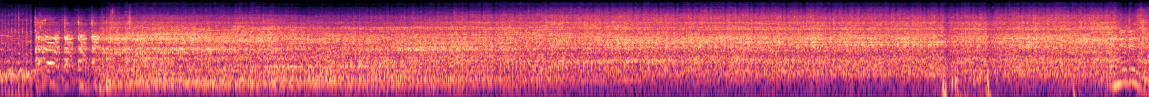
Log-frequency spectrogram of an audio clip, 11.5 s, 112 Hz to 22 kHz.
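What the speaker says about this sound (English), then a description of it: "And from here, you can start the bike." A 2025 Honda CBR 1000RR-R Fireblade motorcycle starts with a brief crank and settles into a steady, close idle, a loud continuous engine rumble throughout.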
